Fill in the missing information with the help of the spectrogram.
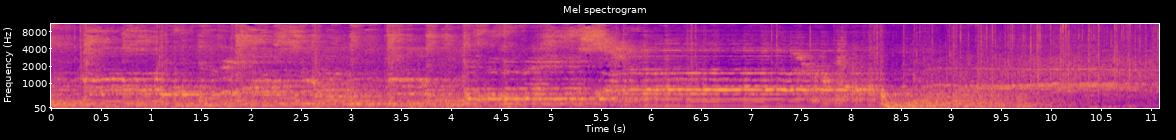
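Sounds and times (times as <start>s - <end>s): audience applauding and cheering: 4.8s - 11.0s.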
